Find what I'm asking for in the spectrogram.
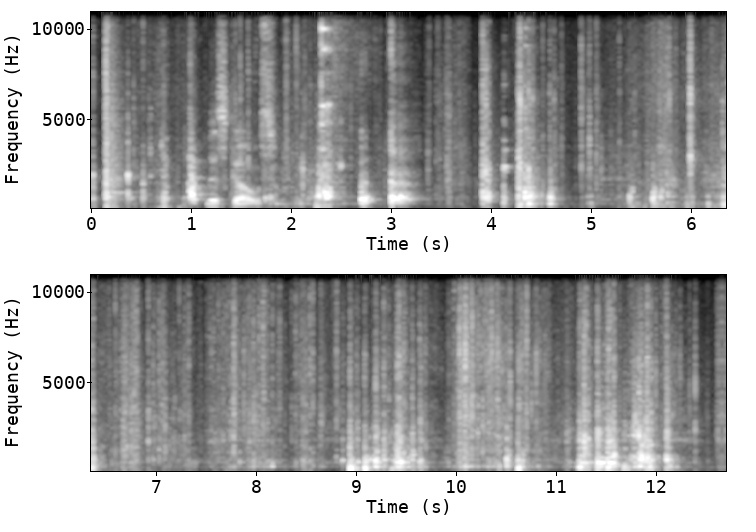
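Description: Crunchy, crackling grinding of dry garden material destined for a baggie, in irregular bursts with brief pauses, close and fairly loud, with a few spoken words.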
